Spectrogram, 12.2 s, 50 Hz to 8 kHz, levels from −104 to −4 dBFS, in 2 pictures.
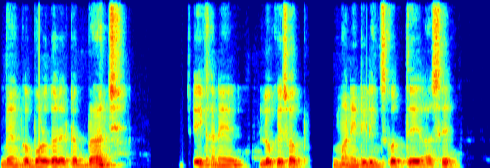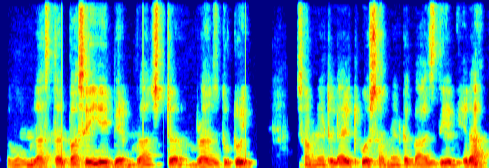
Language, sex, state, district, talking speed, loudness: Bengali, male, West Bengal, North 24 Parganas, 165 wpm, -17 LUFS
